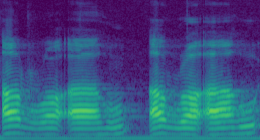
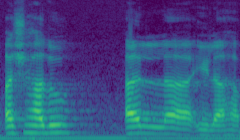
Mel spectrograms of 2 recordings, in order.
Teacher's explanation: اس میں نون کی آواز بالکل نہیں آئے گی، نون اس میں سے ڈراپ ہو جائے گا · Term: ادغام تام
